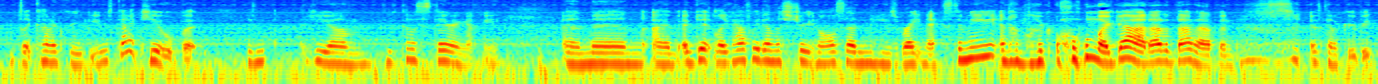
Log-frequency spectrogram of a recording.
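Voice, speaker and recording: A woman's voice: medium pitch, moderate pace, mellow, slight background noise, poor audio. A young woman in a casual storytelling vlog, rambling and filling her speech with "like" and "um.". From United States. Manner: rambling, heavy on "like" and "um" fillers. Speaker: vlogger.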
